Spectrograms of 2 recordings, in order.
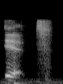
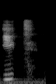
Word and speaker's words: it: you is the word it. Okay. Now here you had been using the a Portuguese I sound, saying eat. Okay. Remember, we want to use a short I and say it.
